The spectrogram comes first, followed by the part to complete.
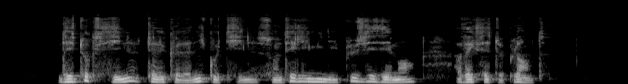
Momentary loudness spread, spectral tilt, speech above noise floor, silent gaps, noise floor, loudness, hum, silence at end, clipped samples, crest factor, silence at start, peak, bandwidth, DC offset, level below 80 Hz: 8 LU; -6.5 dB/octave; 46 dB; none; -69 dBFS; -24 LUFS; none; 0.85 s; under 0.1%; 18 dB; 0.6 s; -6 dBFS; 10.5 kHz; under 0.1%; -58 dBFS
